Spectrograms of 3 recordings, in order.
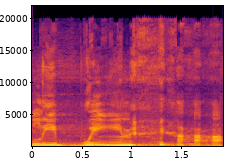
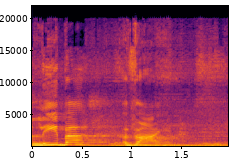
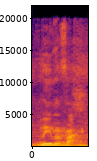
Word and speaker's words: Liebe Wein: wine but before that I was saying Lee Wing so it is a Libra Vine leave a Vine okay all right so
